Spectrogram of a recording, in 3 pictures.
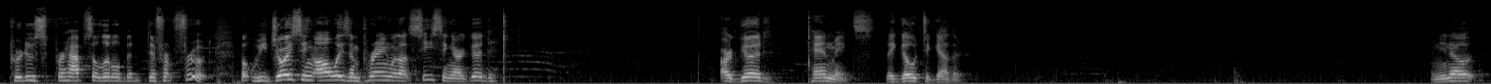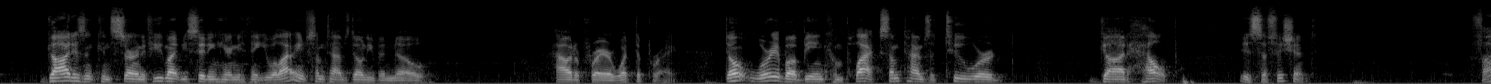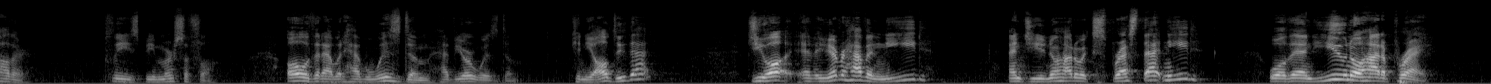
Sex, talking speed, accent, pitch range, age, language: male, 140 wpm, American, 115-175 Hz, 40-59, English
